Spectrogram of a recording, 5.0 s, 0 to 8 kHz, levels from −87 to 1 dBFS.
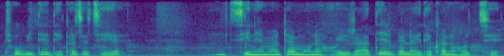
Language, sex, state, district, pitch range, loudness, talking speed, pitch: Bengali, female, Tripura, Dhalai, 200-230 Hz, -21 LUFS, 120 wpm, 220 Hz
